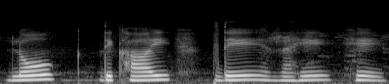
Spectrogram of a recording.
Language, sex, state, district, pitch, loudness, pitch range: Hindi, female, Madhya Pradesh, Bhopal, 200 Hz, -15 LUFS, 190-205 Hz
